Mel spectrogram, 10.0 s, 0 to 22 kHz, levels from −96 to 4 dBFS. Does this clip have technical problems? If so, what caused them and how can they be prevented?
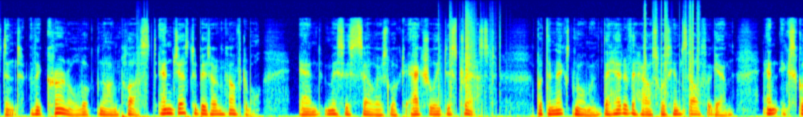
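Yes. Loose connector crackle appears at 1.70–1.92 s, 5.48–6.37 s and 8.05–8.74 s: irregular bursts of scratchy crackle over the speech, from a worn or dirty contact intermittently making and breaking, chopping the signal. Cleaning or replacing worn plugs and securing cables against movement would prevent it.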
